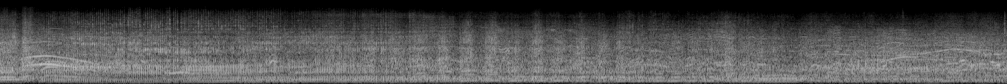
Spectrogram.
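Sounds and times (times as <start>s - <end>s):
car engines running: 0.0s - 10.0s.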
